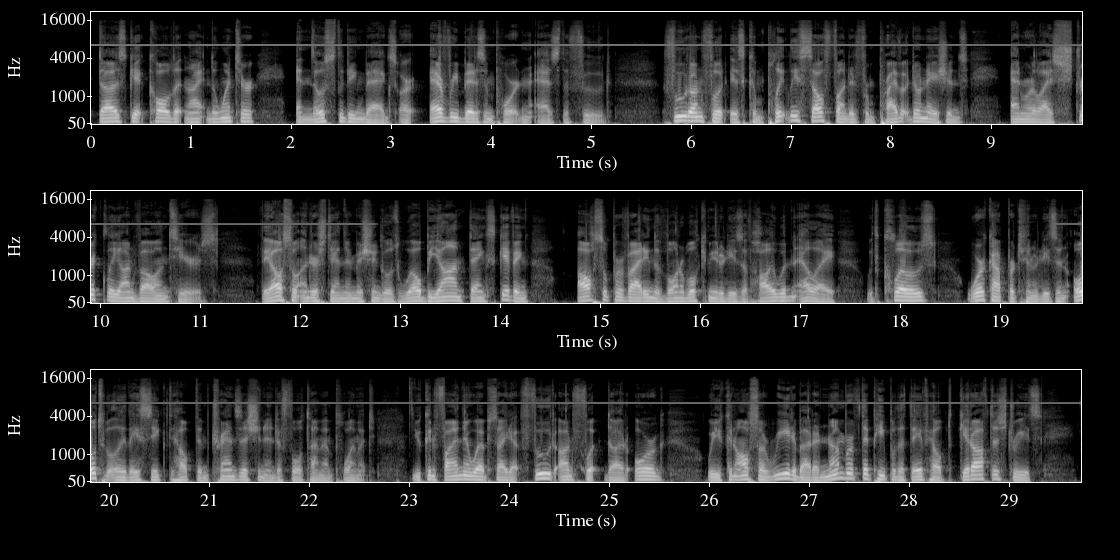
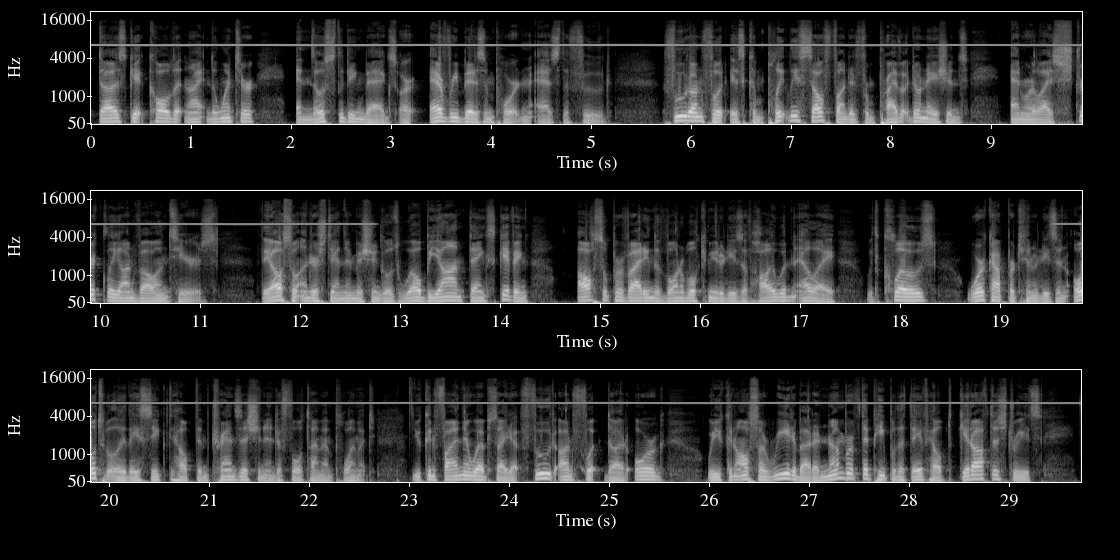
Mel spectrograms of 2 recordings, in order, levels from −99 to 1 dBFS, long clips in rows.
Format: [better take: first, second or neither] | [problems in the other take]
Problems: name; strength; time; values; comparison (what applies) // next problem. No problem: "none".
first | high-pitched whine; loud; until 13 s and from 20 s on; 6.5 kHz, 8 dB below the speech; faint in the first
